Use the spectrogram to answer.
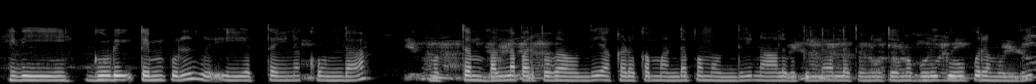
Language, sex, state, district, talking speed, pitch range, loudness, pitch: Telugu, female, Andhra Pradesh, Chittoor, 110 wpm, 185-200 Hz, -26 LUFS, 190 Hz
